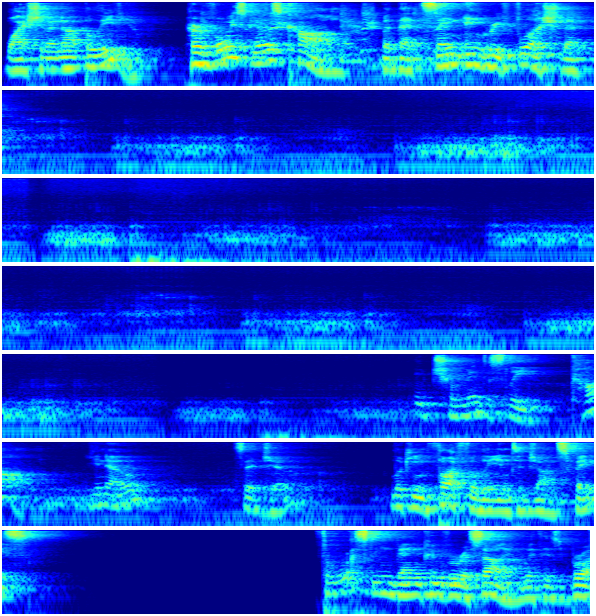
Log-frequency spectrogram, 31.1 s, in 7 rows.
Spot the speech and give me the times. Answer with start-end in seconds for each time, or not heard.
0.0-4.3, 20.9-26.9, 29.0-31.0.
